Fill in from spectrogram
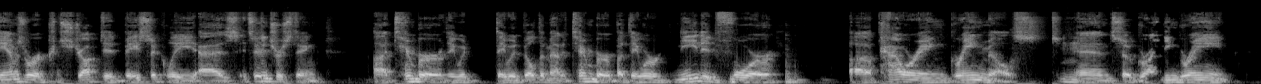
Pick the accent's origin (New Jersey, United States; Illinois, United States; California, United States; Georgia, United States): New Jersey, United States; Pompton Lakes; I grew up in Pompton Lakes, New Jersey. I grew up on a lake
